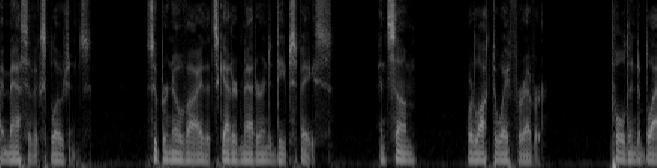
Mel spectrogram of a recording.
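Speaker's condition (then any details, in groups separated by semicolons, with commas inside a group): No condition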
